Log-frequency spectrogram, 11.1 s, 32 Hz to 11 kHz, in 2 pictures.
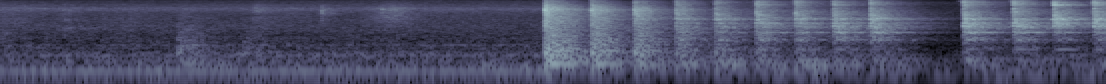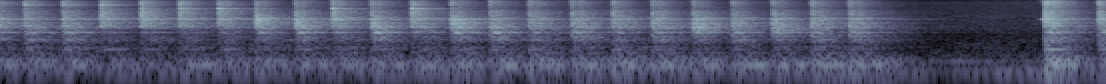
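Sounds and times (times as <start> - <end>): low steady hum: 0.0 - 3.8, 9.9 - 11.0
hammer tapping sheet metal: 2.8 - 10.1, 10.8 - 11.0.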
